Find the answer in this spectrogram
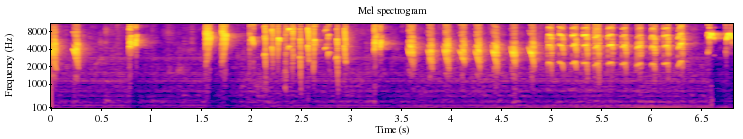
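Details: Plain-throated sunbird singing as a lure to get other sunbirds to sing, recorded on a phone: sharp, high separate chirps at first, then a fast run of evenly repeated bright notes, about three or four each second, to the end.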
